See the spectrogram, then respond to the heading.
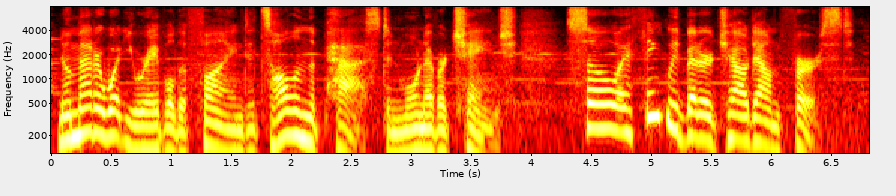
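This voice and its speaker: A man voicing a friendly, easygoing young male detective in a video game, with a hearty, animated way of talking. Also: fairly high pitch, normal speed, music in the background. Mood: cheerful, hospitable.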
